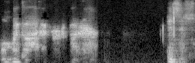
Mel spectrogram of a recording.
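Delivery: very slow, quiet, hushed whisper. Speaking in character in class to friends about her: whispering to friends. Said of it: "whispering to my friends".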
